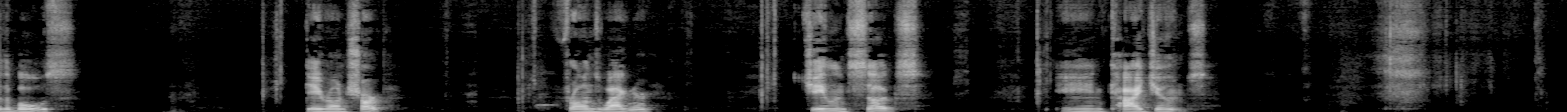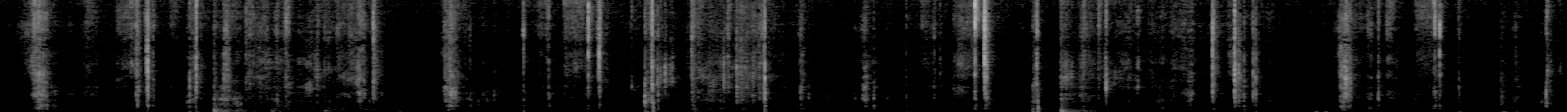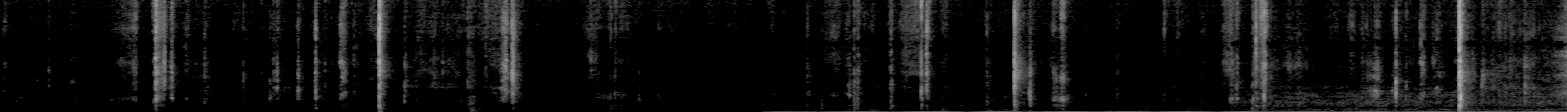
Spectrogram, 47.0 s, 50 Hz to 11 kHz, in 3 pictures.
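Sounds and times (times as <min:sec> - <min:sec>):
trading cards clicking and rustling: 0:07.4 - 0:08.0, 0:16.8 - 0:28.4, 0:39.2 - 0:47.0
faint low hum: 0:38.9 - 0:47.0.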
